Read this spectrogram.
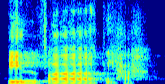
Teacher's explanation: Ini namanya tak marbutoh. Jika dihentikan bunyinya berubah menjadi ha.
